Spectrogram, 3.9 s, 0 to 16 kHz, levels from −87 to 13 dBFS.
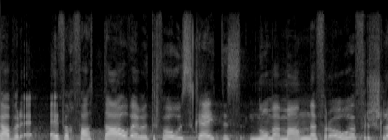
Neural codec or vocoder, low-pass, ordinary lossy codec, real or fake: vocoder, 44.1 kHz, 128 mel bands every 512 samples, BigVGAN v2; 14.4 kHz; none; fake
